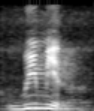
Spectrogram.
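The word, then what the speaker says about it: women: lebih dari satu a berubah jadi woman menjadi wimin nah seorang anak Child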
